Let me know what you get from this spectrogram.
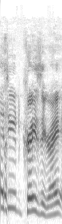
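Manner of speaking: high, loud burst of real amazement; excited agreement. Real, not acted. Storyteller agreeing with stunned co-host about shooting, excited. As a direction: exclaim it, sharing the shock. Reacting to co-host's shock at story.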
